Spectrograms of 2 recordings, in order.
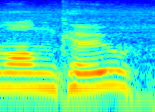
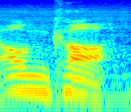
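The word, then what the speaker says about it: Öncü: corner fast that for wan-koo mister Bava pronouncing wrong it's actually own car on car I feel like um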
